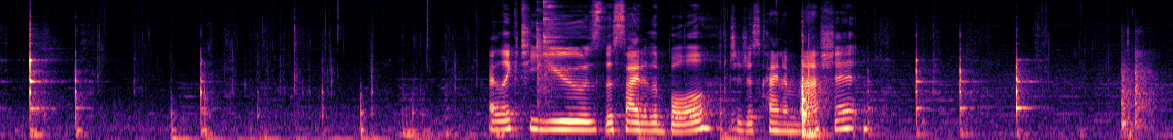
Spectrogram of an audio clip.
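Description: A spoon clinks and scrapes against a ceramic bowl while stirring.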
